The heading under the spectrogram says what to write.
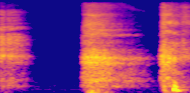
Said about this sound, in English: you just do that for like an hour. You just like inhale deeply and then just let the exhale happen. And it's just called conscious connected breathing.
